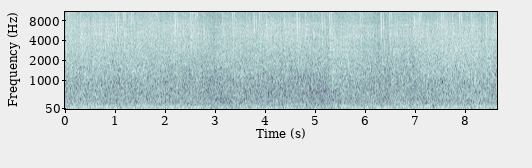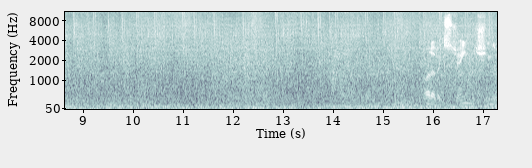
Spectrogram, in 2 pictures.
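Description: Two groups of units trade fire in the strategy game Forged Alliance Forever, a continuous dense wash of explosions, booms and gunfire running throughout under a commentator's talk.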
